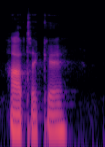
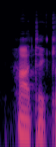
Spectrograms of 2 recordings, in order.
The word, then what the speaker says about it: Hatake: What is it? – Hatake. – Hatake. – But it's spelled this. – Hatake. – Yeah. – H-I-T-A-K-I? – H-A-T-A-K-E. Oh. Hatake.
